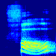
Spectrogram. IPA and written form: fʊl (FULL)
